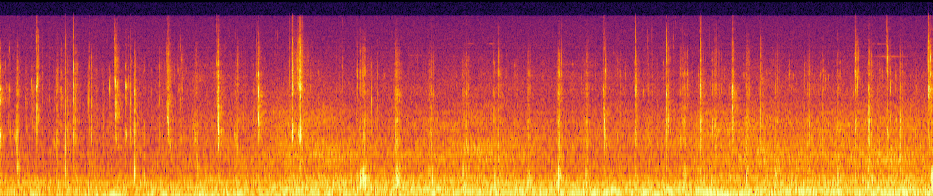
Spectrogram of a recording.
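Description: A person chewing and biting into crunchy fried food, with many small, irregular crunches and mouth clicks.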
